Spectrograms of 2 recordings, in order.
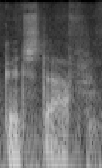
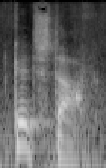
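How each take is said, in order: First: Whispered aside; whispered echo. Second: Said in the usual way. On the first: Acted. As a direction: breathe it out as an afterthought. Echoed softly after first.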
